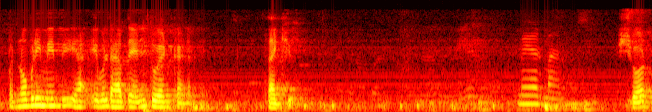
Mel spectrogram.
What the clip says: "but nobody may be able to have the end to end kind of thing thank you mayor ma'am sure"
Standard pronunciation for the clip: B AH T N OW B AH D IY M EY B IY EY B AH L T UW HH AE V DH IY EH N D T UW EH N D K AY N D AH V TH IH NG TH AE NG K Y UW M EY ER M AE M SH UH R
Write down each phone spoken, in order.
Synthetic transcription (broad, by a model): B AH T N OW B AH D IY M EY B IY EY B AH L T UW HH AE V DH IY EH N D T UW EH N D K AY N D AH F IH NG T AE NG K Y UW M EY ER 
